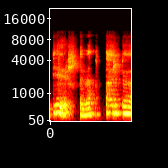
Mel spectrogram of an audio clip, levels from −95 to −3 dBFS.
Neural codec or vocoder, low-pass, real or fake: none; 10.8 kHz; real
